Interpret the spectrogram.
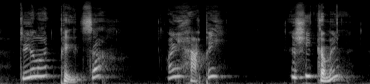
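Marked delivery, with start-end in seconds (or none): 0.2-1.1 pitch rises at the end, on "pizza". Teaching polite yes-no questions: rising intonation on pizza. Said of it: "Rising intonation to be polite".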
